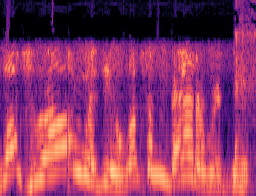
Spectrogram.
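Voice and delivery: mock, very high, shrill yelling outburst. Imagining what a named colleague would yell: imitating Chris Lavoie yelling. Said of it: "he would just yell".

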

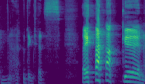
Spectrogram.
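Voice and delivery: speaking through laughter. Voicing a concierge answering a guest's joke: laughing while talking. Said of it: "laughs at the same time".

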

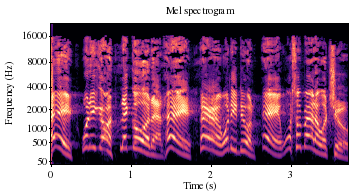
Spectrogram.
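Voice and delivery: very high, shrill, swooping cartoon gangster holler. Retelling the forklift driver's shouts in a movie scene: imitating a cartoon gangster voice. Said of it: "the gangsters are stock prohibition cartoon".

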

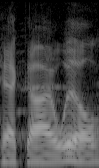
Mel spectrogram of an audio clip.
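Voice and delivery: muttering under the breath. Retelling how a reluctant class member answered a door-knocking trip: imitating a mutter under the breath. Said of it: "mutter under his breath".

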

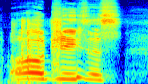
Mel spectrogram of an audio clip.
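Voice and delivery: words lost in big, helpless laughs. Reacting to another speaker's bracket picks: laughing hard. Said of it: "I'm mocking laughing so hard".

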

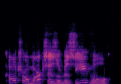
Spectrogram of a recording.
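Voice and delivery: very high, puppet-style put-on voice. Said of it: "It sounds like Jordan Peterson".

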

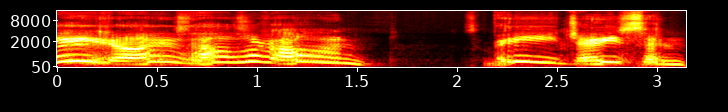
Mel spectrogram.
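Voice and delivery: very high-pitched, frog-like voice. Recalling a middle-school classmate everyone called Frog: imitating Jason's voice. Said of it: "We called him Frog".

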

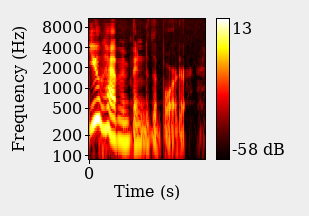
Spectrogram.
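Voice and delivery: mild, gentle voice with a rising tone. Recounting an interview, mimicking Lester Holt's gentle question. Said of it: "he said it very gently, like as a question".

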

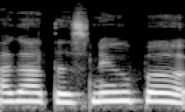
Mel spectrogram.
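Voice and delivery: high, showy put-on celebrity voice, played for laughs. Imagining a guest expert pitching a book: Doctor Phil impression. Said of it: "That was my Doctor Phil impression".

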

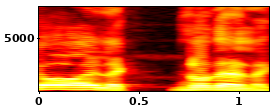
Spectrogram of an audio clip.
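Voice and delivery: usual speaking voice

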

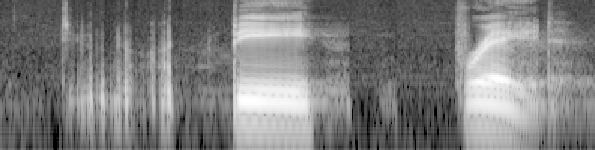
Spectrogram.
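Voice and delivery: calm, very low, unhurried, steady voice. Speaker retells Elisha's reply to his servant, retelling a calm declaration. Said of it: "Elisha calmly declares".

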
